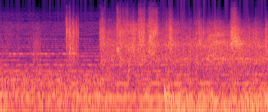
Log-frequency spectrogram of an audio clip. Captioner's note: radio static crackles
